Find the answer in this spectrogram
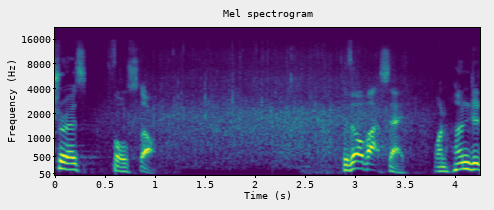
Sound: audience applauding

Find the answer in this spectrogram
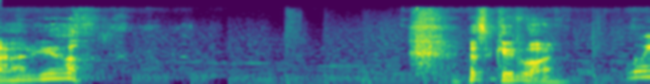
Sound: laughter

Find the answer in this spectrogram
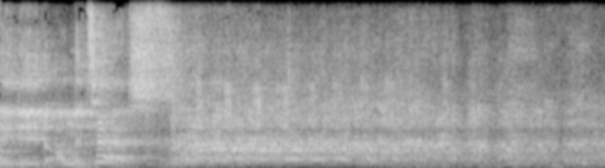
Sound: audience laughing

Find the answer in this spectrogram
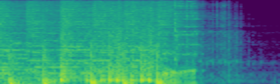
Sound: burps

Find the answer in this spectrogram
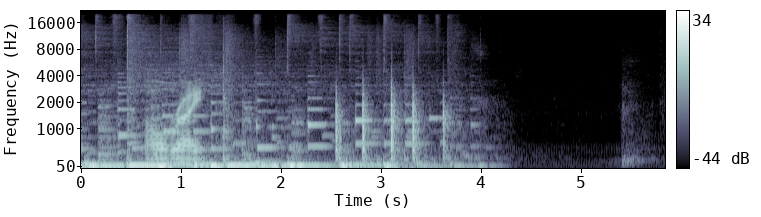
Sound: gavel tapping

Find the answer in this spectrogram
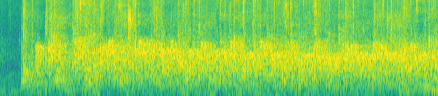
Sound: applause

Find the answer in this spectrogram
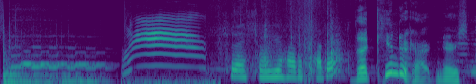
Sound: cat meowing

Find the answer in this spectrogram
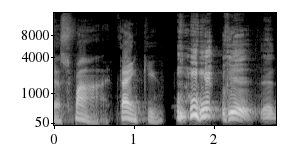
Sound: chuckle

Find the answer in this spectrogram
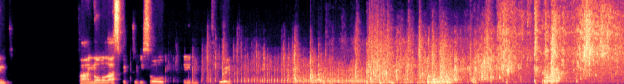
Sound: tree creaking

